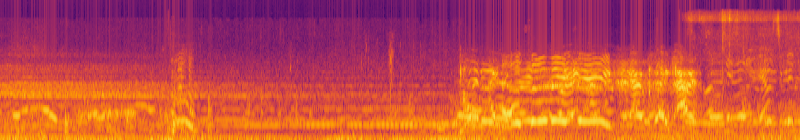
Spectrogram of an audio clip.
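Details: Humpback whales recorded underwater while swimming alongside them vocalize with wavering, tonal moans and squeals that rise and fall, sound felt as body vibrations surrounding the listener.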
